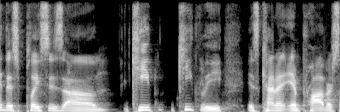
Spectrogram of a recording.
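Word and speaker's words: Keighley: It was meant to happen and this place uh Ke Keithley Keithley. Yeah, you spell it nothing like that and I don't I don't even uh I didn't even really know this place existed to be honest.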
